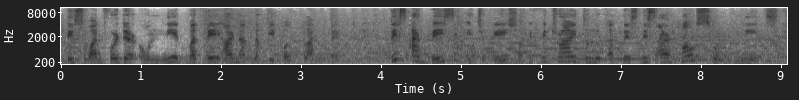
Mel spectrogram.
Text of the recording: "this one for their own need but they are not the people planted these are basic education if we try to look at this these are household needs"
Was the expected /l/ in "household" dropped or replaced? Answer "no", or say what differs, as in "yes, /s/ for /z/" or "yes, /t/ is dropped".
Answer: no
